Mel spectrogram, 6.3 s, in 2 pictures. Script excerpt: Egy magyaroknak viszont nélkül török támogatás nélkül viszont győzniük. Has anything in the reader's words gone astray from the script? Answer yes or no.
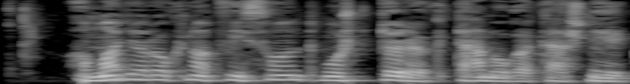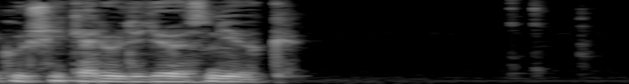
yes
